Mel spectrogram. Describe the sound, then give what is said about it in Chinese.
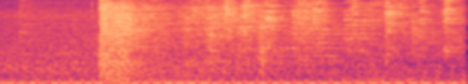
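A sudden crash of glass shattering as a motorcycle bursts into a villa, followed by a spray of bright, tinkling fragments that keep scattering for about a second over a steady low rumble. “随着玻璃的碎裂，野狗呢骑着他的机车闯进了别墅的屋内，来到了大厅。”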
